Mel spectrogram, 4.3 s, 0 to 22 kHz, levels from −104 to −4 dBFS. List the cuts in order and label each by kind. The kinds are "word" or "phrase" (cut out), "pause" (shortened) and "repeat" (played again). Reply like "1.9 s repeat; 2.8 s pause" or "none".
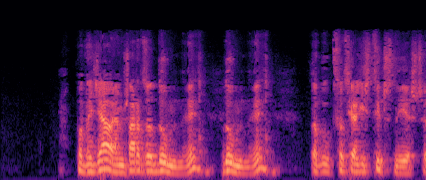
1.3 s phrase; 2.2 s repeat; 3.3 s word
